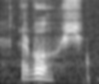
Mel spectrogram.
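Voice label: "rbuzh", San Lucas Quiaviní Zapotec; calls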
